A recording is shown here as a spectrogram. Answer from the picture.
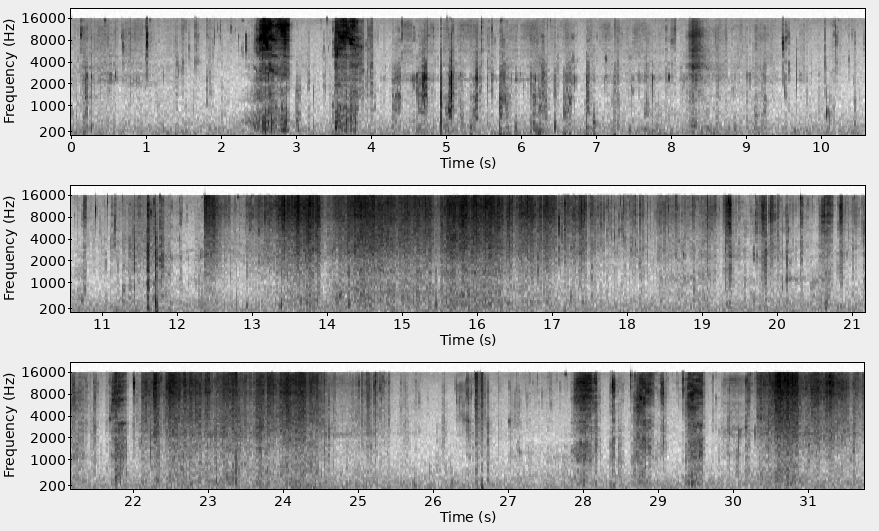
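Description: Close-miked crunching and chewing of crisp food, with sharp bites in the first few seconds and again near the end. In the middle there is a long stretch of plastic bag crinkling.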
